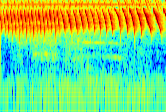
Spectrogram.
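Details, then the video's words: Training song from a canary: a rapid, steady series of downward-slurred whistled notes, about six per second, gradually slowing and growing louder and sharper toward the end. "Canary's Most powerfull Song For Training"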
